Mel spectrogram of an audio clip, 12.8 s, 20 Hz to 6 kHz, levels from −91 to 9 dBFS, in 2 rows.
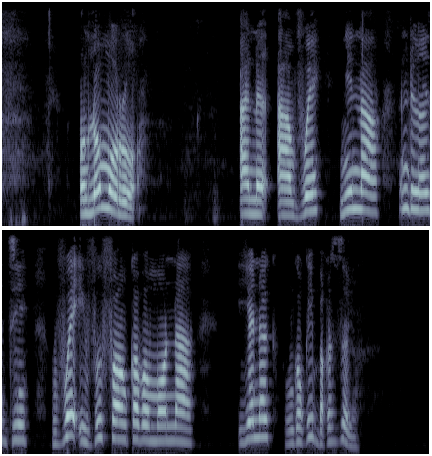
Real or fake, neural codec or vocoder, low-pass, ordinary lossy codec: real; none; 5.4 kHz; Opus, 64 kbps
